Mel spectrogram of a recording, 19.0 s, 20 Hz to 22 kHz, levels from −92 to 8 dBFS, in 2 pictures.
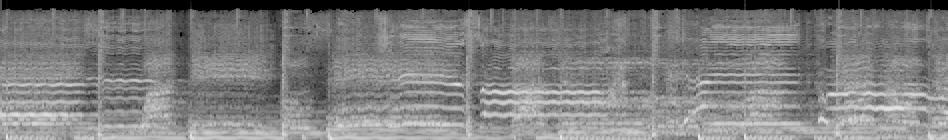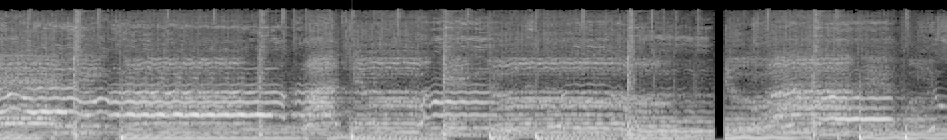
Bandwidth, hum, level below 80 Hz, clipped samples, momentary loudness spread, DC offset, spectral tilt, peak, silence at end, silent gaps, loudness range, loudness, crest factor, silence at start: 17 kHz; none; -22 dBFS; under 0.1%; 7 LU; under 0.1%; -4 dB/octave; 0 dBFS; 0 s; none; 5 LU; -10 LUFS; 10 dB; 0 s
